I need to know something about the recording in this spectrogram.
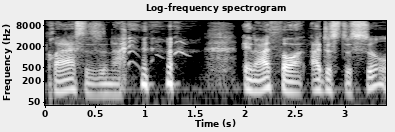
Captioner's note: laughing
